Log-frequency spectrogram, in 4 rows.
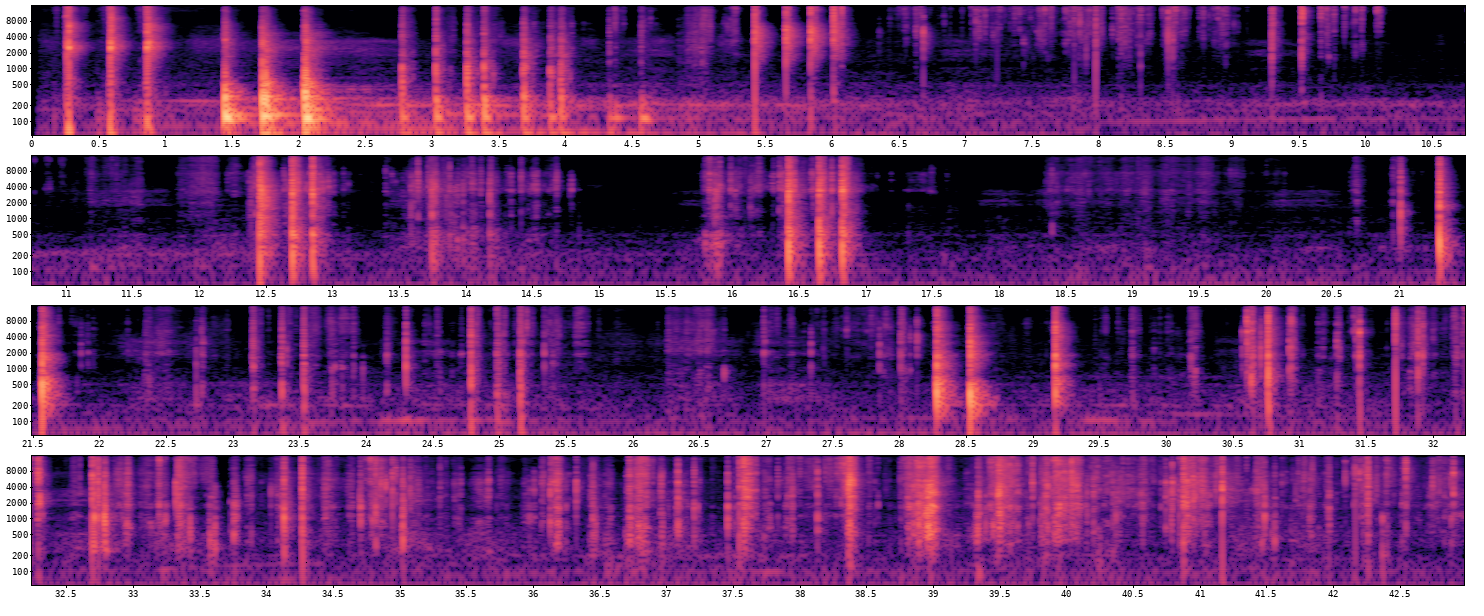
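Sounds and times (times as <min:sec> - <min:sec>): packaging being torn and crinkled: 0:04.7 - 0:10.1, 0:12.3 - 0:14.9, 0:15.8 - 0:17.2, 0:26.3 - 0:28.6, 0:29.2 - 0:42.9.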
